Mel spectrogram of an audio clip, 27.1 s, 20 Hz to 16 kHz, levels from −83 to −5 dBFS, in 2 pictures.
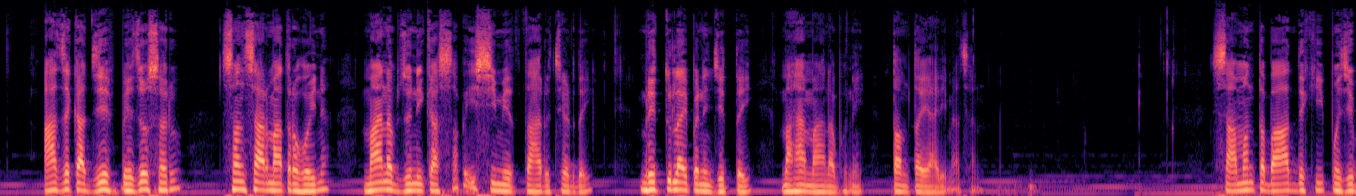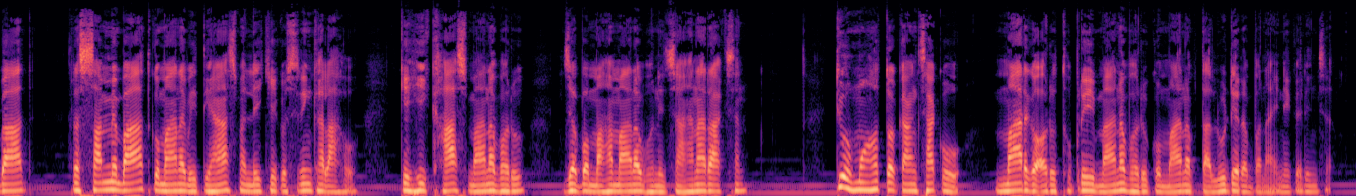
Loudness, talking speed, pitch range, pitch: -21 LUFS, 100 wpm, 110-130 Hz, 120 Hz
